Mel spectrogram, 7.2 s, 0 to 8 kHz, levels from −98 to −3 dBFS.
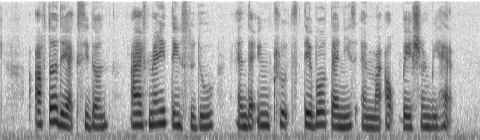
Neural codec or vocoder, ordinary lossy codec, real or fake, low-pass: none; none; real; none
